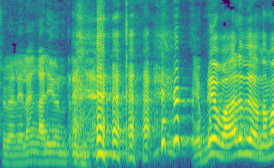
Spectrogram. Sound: laughs

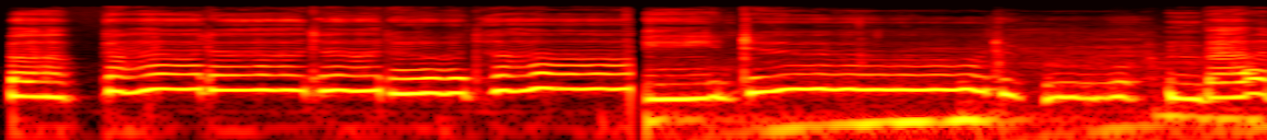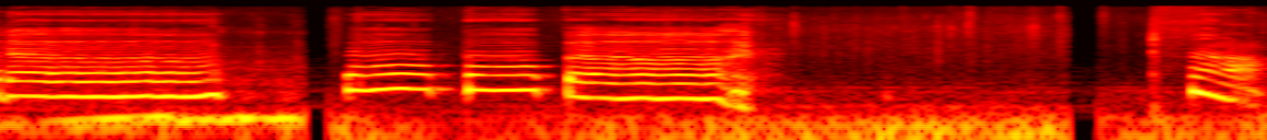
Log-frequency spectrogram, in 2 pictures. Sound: humming

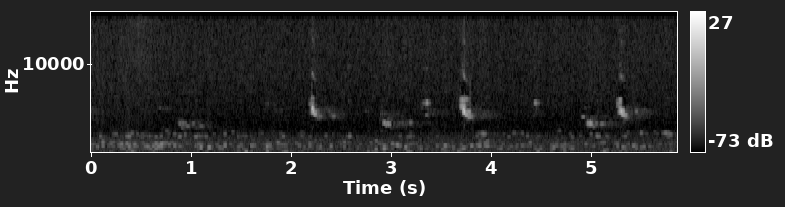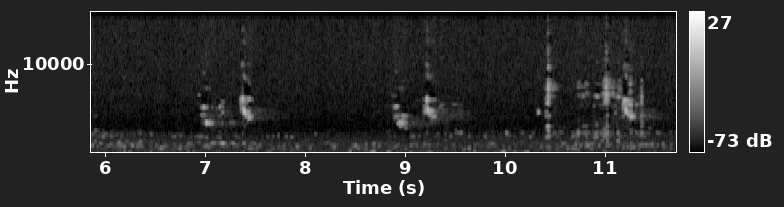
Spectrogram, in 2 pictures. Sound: birds chirping

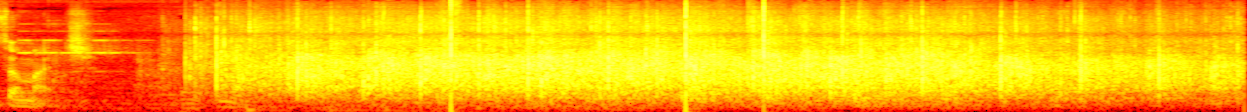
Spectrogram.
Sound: applause

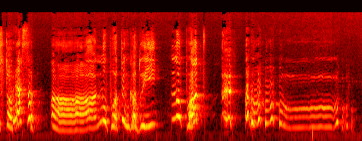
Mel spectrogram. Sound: crying

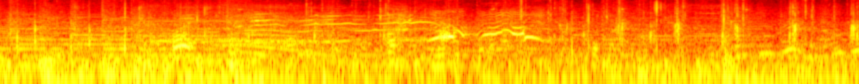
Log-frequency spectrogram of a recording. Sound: cheering

